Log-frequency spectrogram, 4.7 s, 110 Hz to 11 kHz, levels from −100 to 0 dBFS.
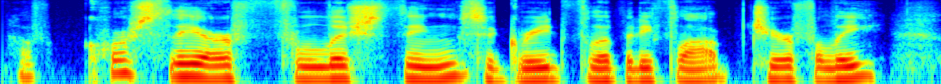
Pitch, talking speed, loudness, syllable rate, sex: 145 Hz, 115 wpm, -17 LUFS, 4.5 syllables/s, male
